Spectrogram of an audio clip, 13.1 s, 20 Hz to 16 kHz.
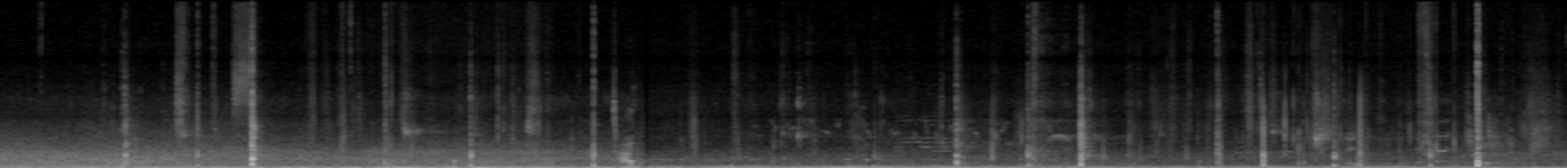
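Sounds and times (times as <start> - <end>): tennis ball struck by rackets: 0.8 - 5.3, 7.2 - 12.8.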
